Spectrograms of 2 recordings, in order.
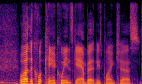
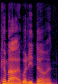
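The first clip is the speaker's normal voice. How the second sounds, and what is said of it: Put-on Queens New York accent. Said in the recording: “What is the Queens accent? ... It's kind of”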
